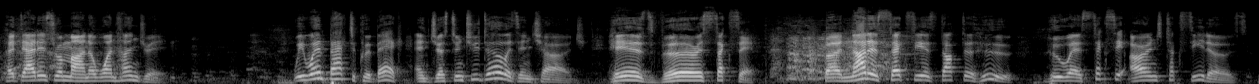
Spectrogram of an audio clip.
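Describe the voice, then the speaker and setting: A man's voice: high voice, very animated, normal speed, sharp tone, a little hiss or hum, exaggerated voice. A man performing a comedic reading as a melodramatic, gushing nineteen-year-old fangirl telling her own story with exclaiming emphasis.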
